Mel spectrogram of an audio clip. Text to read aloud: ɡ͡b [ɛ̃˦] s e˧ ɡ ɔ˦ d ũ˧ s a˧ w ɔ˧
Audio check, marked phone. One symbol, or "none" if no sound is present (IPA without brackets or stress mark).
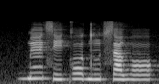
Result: ɛ̃˦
